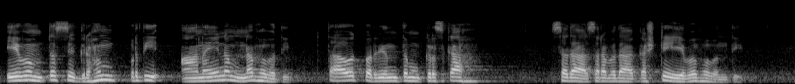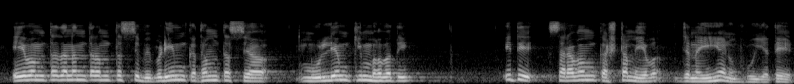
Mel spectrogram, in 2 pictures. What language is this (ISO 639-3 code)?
san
